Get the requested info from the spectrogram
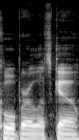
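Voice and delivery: ordinary talk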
